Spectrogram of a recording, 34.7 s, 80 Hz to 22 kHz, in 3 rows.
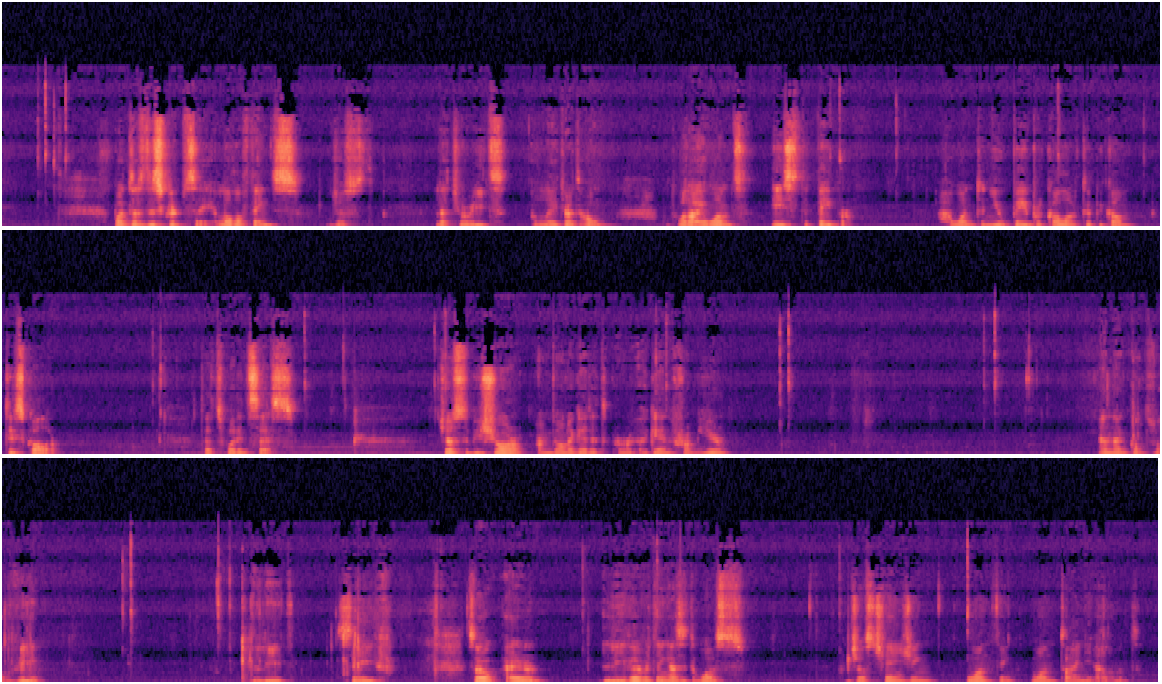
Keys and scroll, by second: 23.2 ctrl+v, 25.5 Delete, 26.5 ctrl+s.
